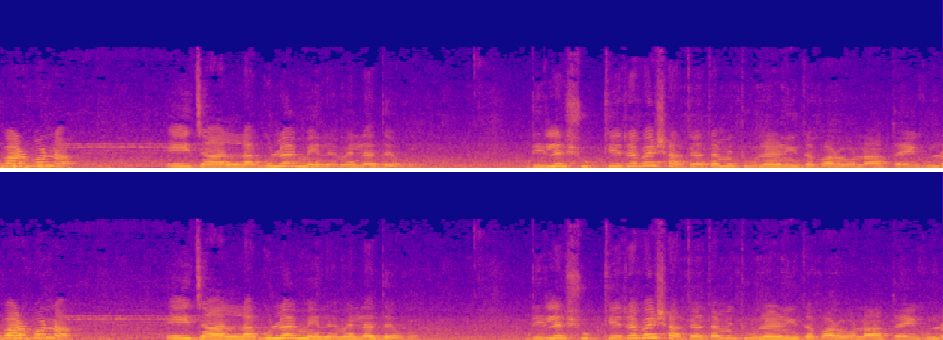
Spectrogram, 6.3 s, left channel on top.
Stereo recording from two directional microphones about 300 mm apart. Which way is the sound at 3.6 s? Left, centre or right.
Centre.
